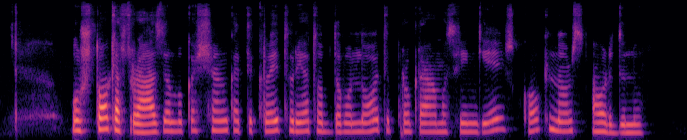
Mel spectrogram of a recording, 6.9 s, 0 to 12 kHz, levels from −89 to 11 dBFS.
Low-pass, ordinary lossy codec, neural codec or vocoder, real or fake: 10.8 kHz; Opus, 24 kbps; codec, 24 kHz, 0.9 kbps, WavTokenizer, medium speech release version 2; fake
